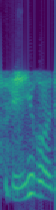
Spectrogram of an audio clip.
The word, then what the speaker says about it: Girod: Vous êtes habité à Tours, et c'est le nom Giraud qui se prononce Giraud, c'est ça? – Voilà, c'est ça, Giraud, et j'y tiens. – Bon, très bien, c'est G-I-R-O-D, et on prononce comme s'il y avait un E à la fin.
